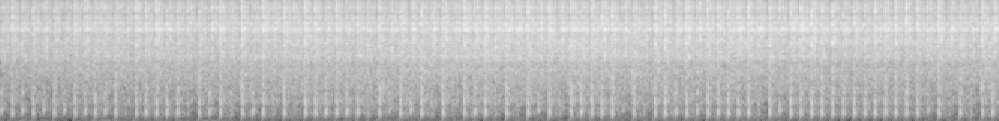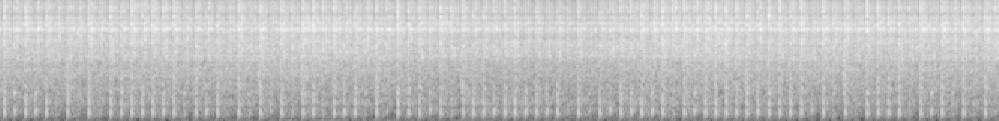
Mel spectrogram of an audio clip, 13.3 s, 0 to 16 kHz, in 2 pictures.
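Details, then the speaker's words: Laser 100 single-cylinder RC model engine, first run after 15 years without cleaning: high revs with a fast, harsh metallic clatter on every firing stroke. The front housing came loose; after rebolting it still clanked and knocked. "I did manage to bolt the engine the front housing back onto the main block I could turn it over the wall steel compression but definitely had a very metallic clanking and knocking sound where it didn't before"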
